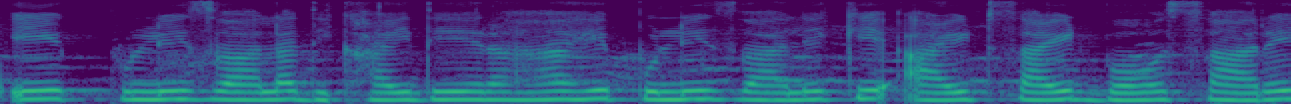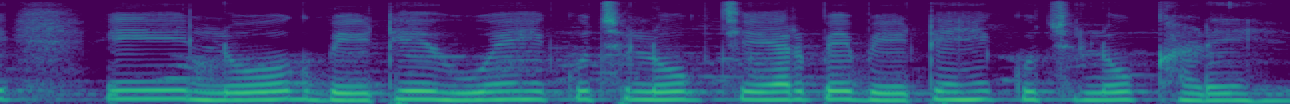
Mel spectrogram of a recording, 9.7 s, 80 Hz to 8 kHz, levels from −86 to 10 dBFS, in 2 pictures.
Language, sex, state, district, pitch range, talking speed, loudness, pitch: Hindi, female, Maharashtra, Nagpur, 210-225 Hz, 175 wpm, -27 LUFS, 215 Hz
